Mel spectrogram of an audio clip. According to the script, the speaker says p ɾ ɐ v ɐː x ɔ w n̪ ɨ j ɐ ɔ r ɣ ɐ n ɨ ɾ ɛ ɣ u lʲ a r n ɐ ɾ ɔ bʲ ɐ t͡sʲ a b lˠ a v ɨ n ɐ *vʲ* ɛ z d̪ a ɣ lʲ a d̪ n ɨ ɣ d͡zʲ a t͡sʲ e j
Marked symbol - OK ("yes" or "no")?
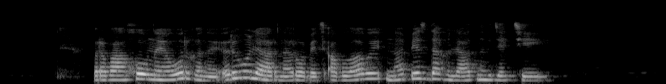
no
